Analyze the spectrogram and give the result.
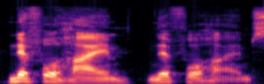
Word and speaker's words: Niflheim: but of Asgard and Niflheim. Did I say that right? – Niflheim.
